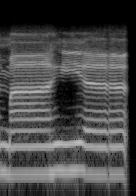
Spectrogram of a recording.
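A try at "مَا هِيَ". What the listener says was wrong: Mahi, kalau berhenti di situ. Mahi. Mahi, mahnya panjang.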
